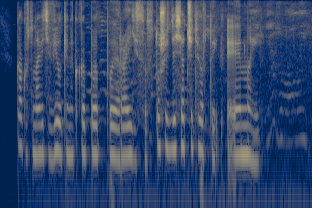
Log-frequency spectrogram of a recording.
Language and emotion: Russian, neutral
